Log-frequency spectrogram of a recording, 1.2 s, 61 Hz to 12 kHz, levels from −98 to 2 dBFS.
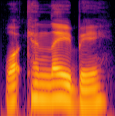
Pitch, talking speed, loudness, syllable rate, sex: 120 Hz, 205 wpm, -16 LUFS, 3.8 syllables/s, male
